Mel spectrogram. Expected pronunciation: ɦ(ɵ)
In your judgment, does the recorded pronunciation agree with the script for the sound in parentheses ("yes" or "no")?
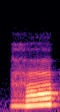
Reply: no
